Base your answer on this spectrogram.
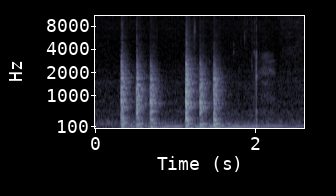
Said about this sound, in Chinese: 现在这个坏家伙又第三次来到小山羊的家，敲门说：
